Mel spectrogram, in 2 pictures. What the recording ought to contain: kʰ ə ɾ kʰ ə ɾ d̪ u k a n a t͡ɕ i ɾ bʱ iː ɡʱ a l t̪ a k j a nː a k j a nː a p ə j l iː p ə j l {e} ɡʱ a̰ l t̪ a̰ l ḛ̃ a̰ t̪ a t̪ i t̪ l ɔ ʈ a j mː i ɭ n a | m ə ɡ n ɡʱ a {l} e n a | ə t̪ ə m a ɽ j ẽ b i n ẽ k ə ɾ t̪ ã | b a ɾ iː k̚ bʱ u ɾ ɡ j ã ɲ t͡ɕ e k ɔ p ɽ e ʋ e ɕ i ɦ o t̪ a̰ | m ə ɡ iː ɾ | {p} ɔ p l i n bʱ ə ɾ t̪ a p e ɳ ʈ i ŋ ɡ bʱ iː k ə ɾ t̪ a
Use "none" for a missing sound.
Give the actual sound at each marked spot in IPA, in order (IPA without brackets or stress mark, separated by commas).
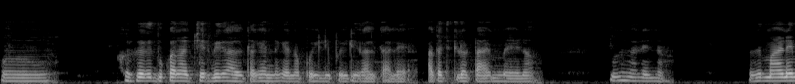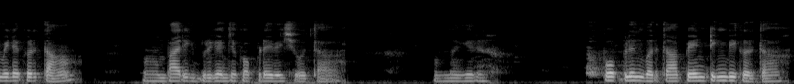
i, l, p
